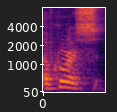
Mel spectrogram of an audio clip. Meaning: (adjective) That is part of ordinary behaviour or custom; customary, natural; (adverb) In due course; as a matter of course; as a natural result
- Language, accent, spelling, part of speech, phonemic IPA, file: English, US, of course, adjective / adverb / interjection, /əv ˈkɔɹs/, En-us-of course.ogg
